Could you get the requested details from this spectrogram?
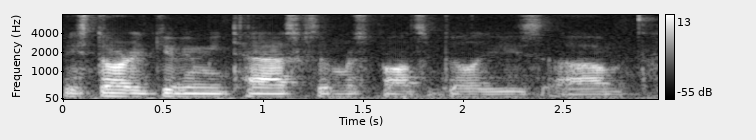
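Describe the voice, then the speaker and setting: Speech comes at a moderate pace in a monotone, flat intonation. Audible room echo and noticeable background noise surround it. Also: man. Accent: American. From Southern California. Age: 20s. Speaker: university student. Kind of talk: self-introduction for a class assignment. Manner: halting, many fillers.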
